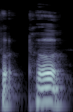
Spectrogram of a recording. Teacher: हिंदी की ठो ध्वनि है मूर्धन्य से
